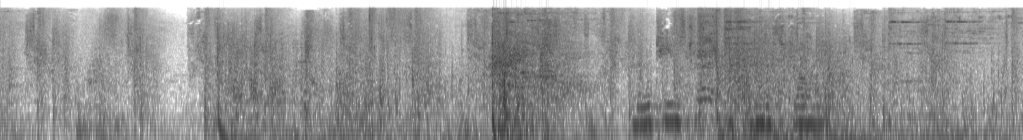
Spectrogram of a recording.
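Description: Magic spells crackle and burst during a fantasy battle.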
